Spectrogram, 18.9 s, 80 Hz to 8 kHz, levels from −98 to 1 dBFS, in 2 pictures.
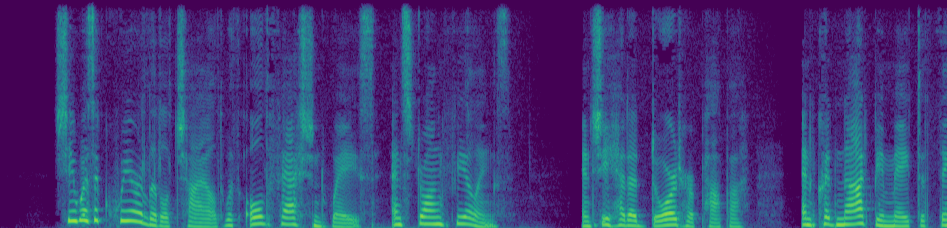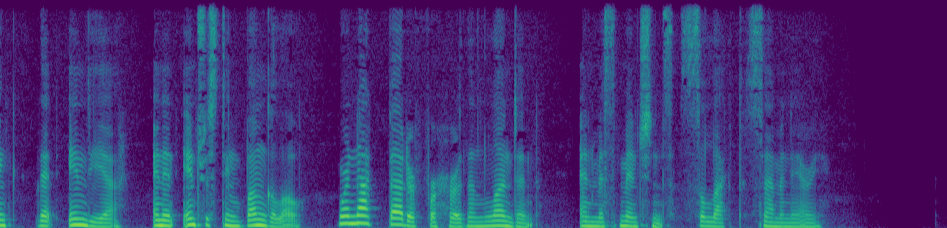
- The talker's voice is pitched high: No, medium, 175 Hz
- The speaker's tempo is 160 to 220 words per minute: No, average, 140 wpm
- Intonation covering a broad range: Yes, wide, 5.8 semitones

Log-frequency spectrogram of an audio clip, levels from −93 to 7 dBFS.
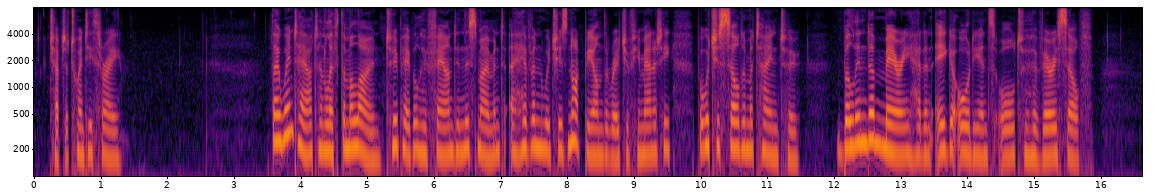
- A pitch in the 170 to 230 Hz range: Yes, medium, 185 Hz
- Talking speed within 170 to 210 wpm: No, average, 155 wpm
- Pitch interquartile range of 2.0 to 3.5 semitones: Yes, average, 2.8 semitones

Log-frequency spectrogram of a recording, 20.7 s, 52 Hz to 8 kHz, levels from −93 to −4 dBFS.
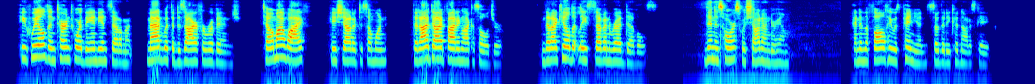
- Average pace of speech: Yes, average, 170 wpm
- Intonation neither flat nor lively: No, narrow, 2.2 semitones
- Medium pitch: No, high, 215 Hz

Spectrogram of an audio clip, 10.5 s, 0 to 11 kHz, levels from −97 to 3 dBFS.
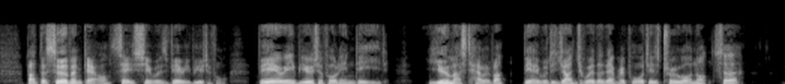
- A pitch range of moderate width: No, wide, 7.2 semitones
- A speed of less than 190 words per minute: Yes, average, 150 wpm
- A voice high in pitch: No, medium, 145 Hz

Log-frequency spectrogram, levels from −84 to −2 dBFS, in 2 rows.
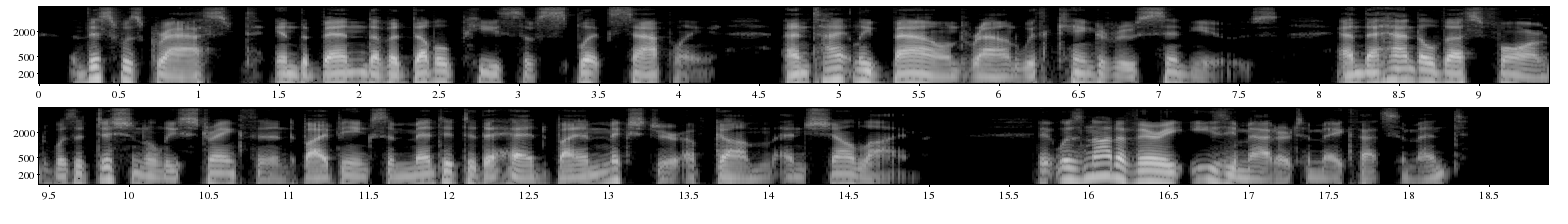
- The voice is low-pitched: Yes, low, 100 Hz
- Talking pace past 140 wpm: Yes, average, 170 wpm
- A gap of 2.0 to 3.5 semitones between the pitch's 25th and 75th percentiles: No, average, 4.5 semitones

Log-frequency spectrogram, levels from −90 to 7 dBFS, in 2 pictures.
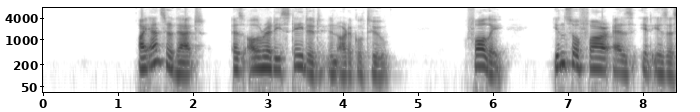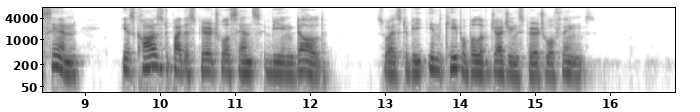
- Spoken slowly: Yes, slow, 120 wpm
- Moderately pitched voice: No, low, 125 Hz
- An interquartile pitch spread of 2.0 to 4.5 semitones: No, wide, 5.5 semitones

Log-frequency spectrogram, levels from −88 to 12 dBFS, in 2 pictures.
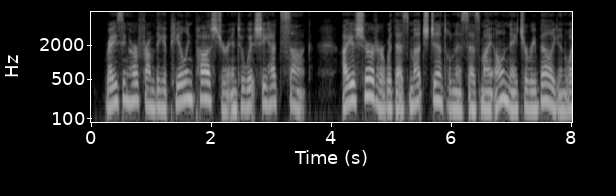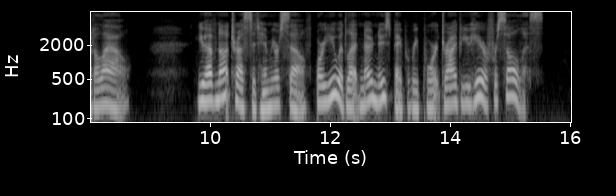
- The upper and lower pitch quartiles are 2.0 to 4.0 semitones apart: No, average, 4.8 semitones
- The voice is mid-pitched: Yes, medium, 180 Hz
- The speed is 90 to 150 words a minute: No, average, 160 wpm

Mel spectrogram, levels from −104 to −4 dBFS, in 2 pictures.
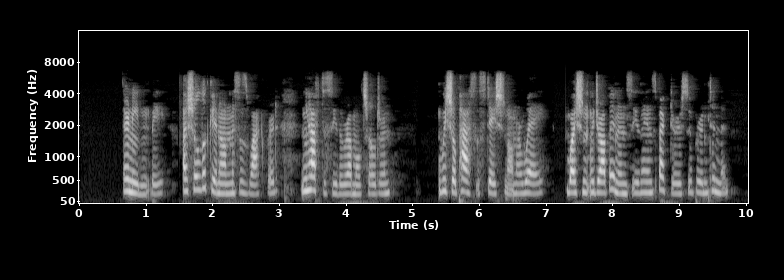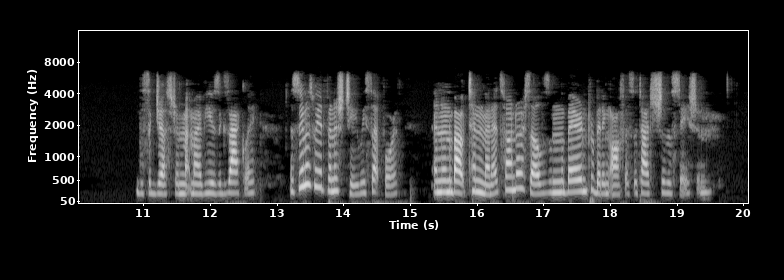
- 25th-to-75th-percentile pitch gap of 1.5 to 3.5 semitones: Yes, average, 2.7 semitones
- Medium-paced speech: No, fast, 210 wpm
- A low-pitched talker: No, high, 225 Hz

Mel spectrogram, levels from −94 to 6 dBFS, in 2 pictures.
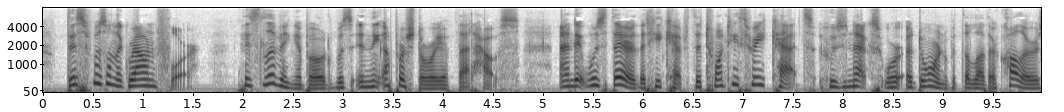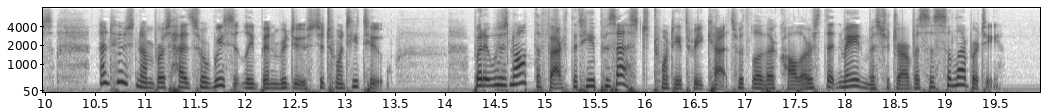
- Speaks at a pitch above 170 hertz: Yes, high, 190 Hz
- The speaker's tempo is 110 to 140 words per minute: No, average, 200 wpm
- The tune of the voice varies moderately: No, wide, 7.5 semitones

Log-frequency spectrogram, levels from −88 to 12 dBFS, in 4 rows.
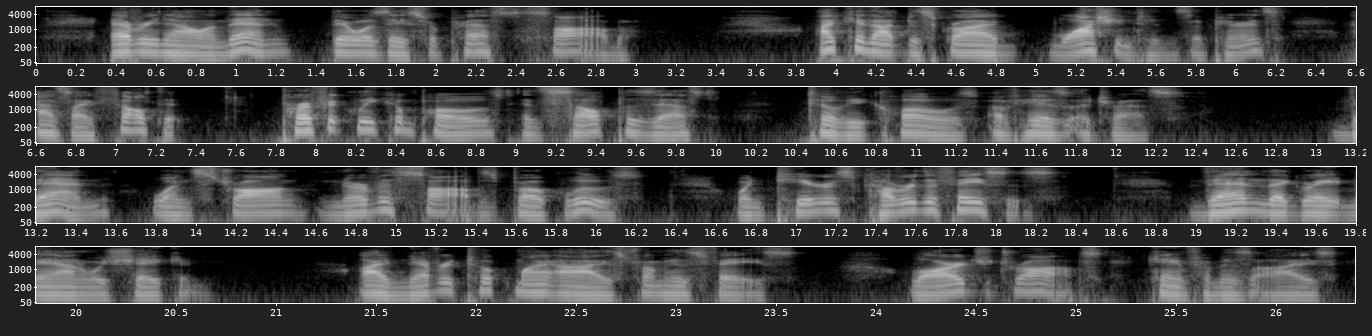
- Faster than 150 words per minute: No, average, 140 wpm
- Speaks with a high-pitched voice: No, low, 115 Hz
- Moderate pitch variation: Yes, average, 4.2 semitones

